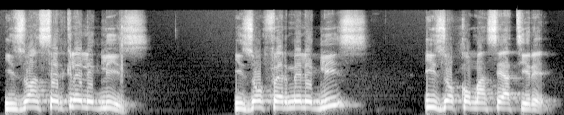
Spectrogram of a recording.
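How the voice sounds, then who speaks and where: A man with a Congolese accent giving eyewitness testimony, telling it deliberately in short phrases. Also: high voice, dark tone. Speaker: testifying massacre survivor.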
